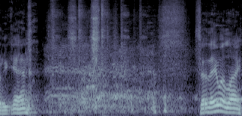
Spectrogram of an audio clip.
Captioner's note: laughter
